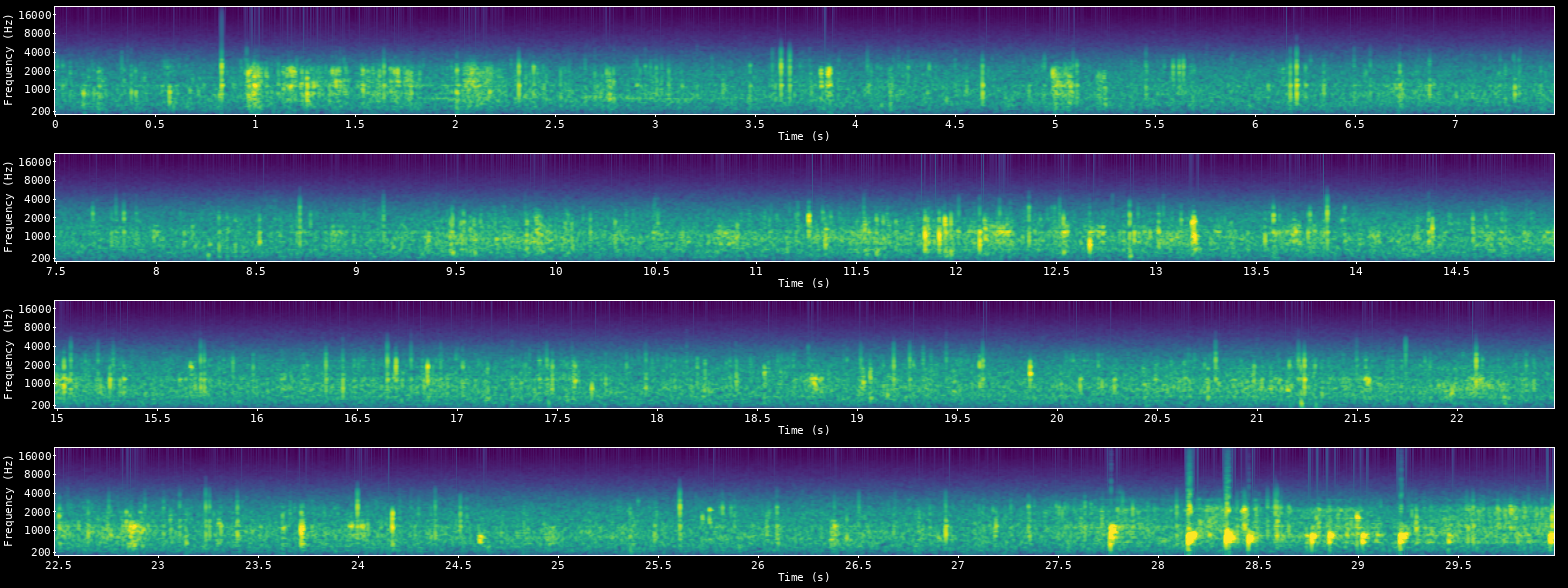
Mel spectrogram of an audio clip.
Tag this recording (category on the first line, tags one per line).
Soundscapes > Nature
hydrophone
submerged
underwater
bubbles
moss
bubbling
bog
